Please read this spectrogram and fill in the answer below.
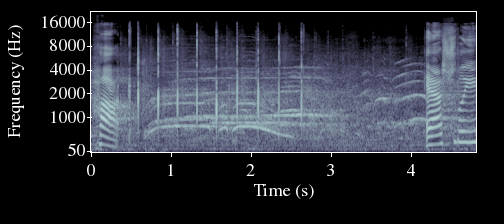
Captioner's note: applause, cheering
